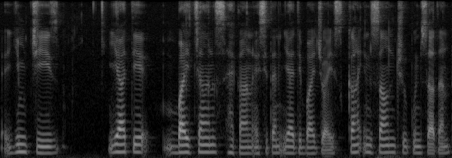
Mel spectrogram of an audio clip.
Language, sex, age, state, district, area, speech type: Kashmiri, male, 45-60, Jammu and Kashmir, Ganderbal, urban, spontaneous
